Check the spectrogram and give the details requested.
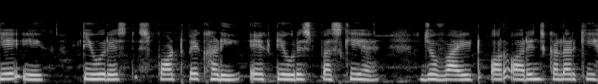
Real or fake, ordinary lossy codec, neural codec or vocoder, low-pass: real; none; none; 7.2 kHz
